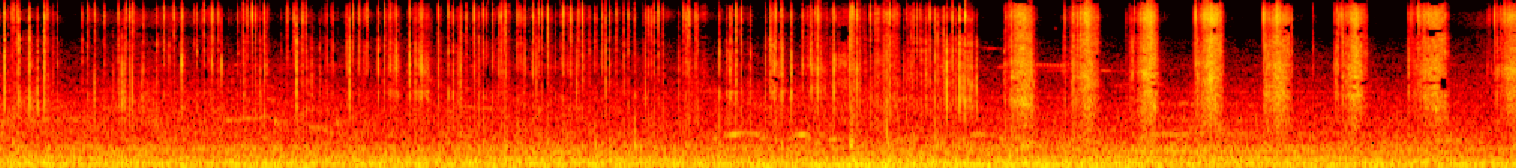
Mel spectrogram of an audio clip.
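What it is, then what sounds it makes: Concrete ledge. Fingertips and long nails scratch and rub a large, solid outdoor concrete ledge. Quick, dense gritty strokes of bright scraping ride over a steady low rumble. In the last few seconds they slow into more distinct, separated rasps.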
